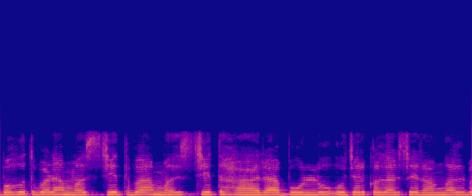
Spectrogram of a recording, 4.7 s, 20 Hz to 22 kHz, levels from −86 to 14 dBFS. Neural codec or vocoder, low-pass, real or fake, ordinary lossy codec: codec, 16 kHz, 16 kbps, FreqCodec, smaller model; 7.2 kHz; fake; none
